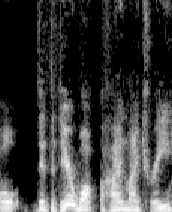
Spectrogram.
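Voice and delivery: ordinary talk, nothing marked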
